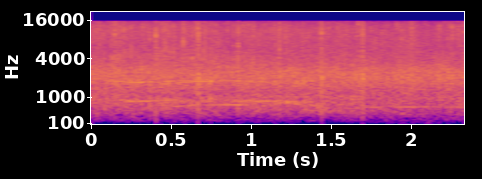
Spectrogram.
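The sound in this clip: Audience applause for SpaceX's Gwynne Shotwell: a steady, dense wash of clapping hands that holds at an even loudness for the whole clip, with no voices rising above it.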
